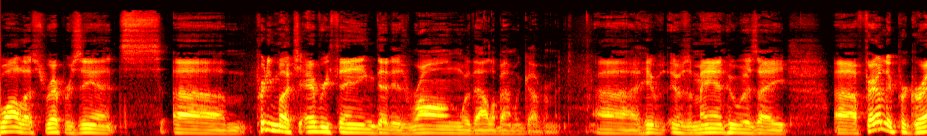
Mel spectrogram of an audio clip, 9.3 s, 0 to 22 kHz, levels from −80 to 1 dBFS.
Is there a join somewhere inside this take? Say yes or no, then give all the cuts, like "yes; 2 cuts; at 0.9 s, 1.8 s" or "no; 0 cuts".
no; 0 cuts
